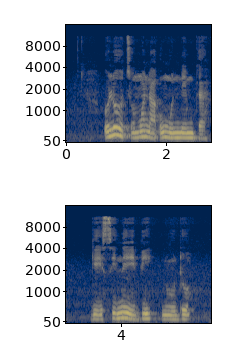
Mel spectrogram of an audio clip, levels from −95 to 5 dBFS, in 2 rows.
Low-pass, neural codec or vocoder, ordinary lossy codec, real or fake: 14.4 kHz; none; MP3, 48 kbps; real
